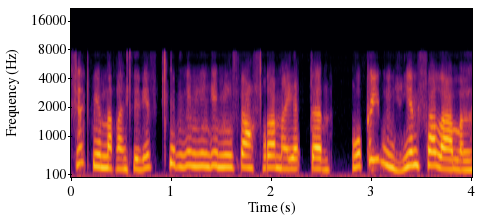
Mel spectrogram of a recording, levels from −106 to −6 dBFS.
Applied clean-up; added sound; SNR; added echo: neural diffusion model UNIVERSE++.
